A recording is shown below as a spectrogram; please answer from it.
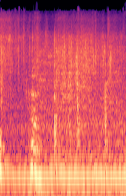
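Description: Beaten eggs sizzle and fry steadily in a hot pan for a Chinese tomato and egg stir-fry, with a continuous crackle and occasional sharper spatters, close and alone.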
